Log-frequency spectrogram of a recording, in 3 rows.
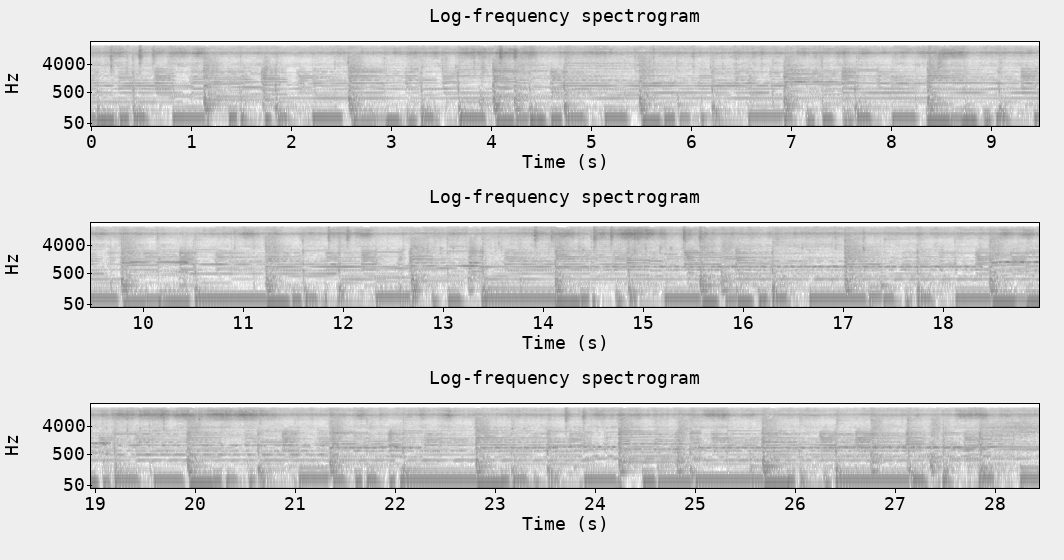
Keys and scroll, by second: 0.1-5.2 typing, 8.4-18.0 typing, 19.8-22.7 typing.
